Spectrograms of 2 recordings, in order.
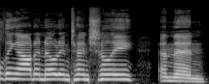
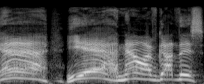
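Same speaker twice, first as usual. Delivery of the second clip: put-on creaky elderly man sound; 2 semitones higher than usual. Speaker demonstrates a voice technique, using a nasal old man voice. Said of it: "nasal old man kind of sound".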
